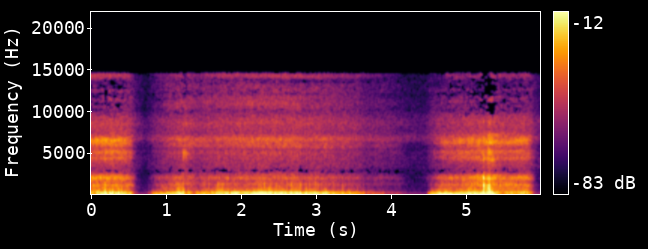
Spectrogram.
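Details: A sleeping Great Dane snores with deep, rumbling rattles on long breaths, broken by brief quiet gaps.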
